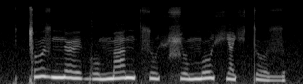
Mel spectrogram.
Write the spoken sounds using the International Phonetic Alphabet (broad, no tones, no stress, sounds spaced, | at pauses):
ǀ ʊ z n œ ɪ̯ ɡ o m a n t͡s u ç ɕ ʊ m o ç a ç t ʊ z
